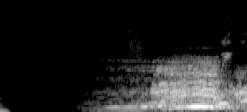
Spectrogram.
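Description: A cow mooing: one low call that starts almost a second in and grows louder toward the end.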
